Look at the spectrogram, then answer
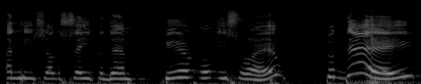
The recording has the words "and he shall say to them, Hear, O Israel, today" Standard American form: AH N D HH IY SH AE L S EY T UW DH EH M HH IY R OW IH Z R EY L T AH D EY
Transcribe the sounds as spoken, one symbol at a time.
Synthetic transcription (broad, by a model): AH N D HH IY SH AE L S EY T UW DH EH M HH IY R OW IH S R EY L T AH D EY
